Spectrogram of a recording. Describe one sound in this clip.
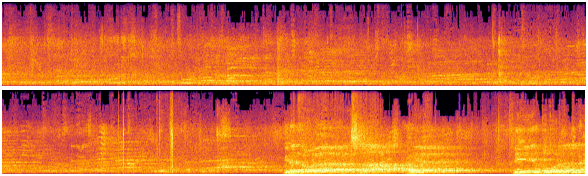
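Many children and adults chatter in a large echoing hall.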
